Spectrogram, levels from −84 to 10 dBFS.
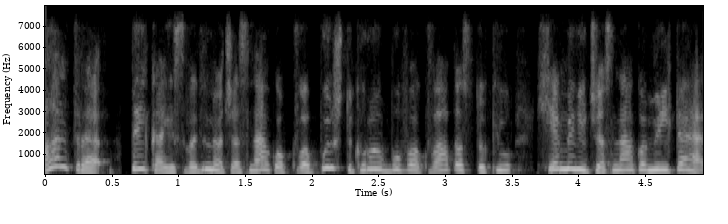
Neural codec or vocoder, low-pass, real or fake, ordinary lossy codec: codec, 24 kHz, 3 kbps, HILCodec; 7.2 kHz; fake; Opus, 16 kbps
